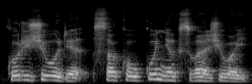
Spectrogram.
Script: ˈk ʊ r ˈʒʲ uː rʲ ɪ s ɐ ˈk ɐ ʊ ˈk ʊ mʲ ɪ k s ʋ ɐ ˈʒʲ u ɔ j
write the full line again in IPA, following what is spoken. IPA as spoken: ˈk ʊ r ˈʒʲ uː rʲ ɪ s ɐ ˈk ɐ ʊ ˈk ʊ nʲ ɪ k s ʋ ɐ ˈʒʲ u ɔ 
